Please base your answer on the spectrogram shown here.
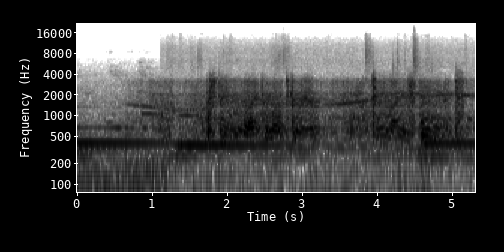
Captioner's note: man over imaginary radio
